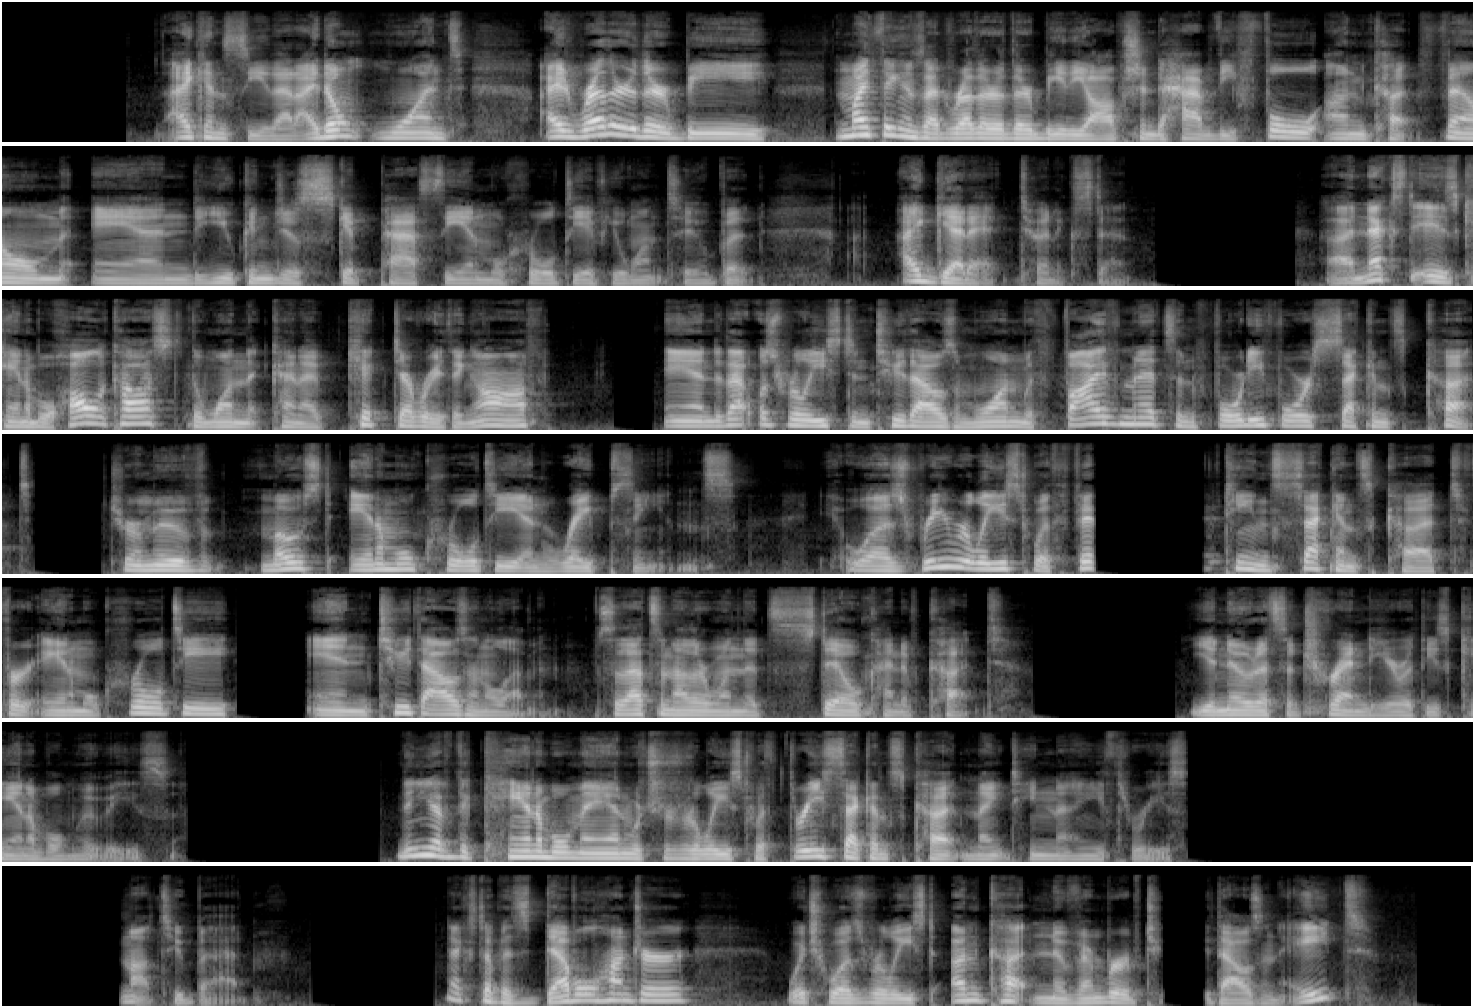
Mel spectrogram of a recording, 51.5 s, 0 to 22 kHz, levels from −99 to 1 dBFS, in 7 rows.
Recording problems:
audio cutting out; at 28 s for 0.5 s, at 43 s for 2 s and at 50 s

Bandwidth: 16 kHz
